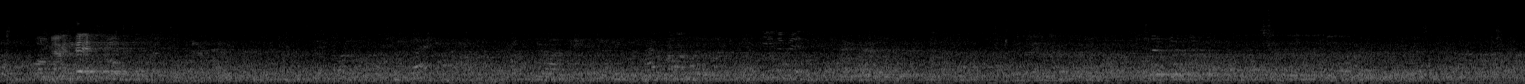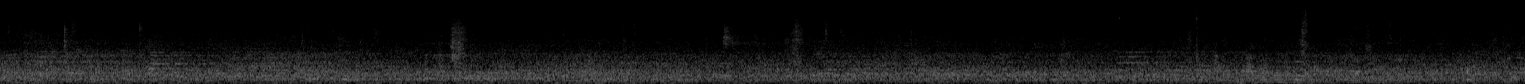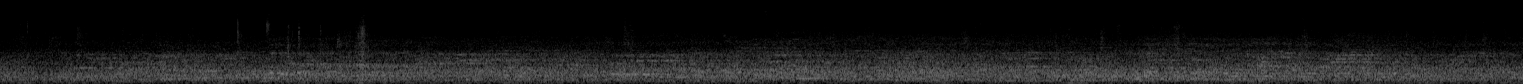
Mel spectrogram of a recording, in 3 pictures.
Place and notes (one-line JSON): {"title": "Platz der Republik, Berlin, Germany - Bundestag Dome", "date": "2013-10-06 18:48:00", "latitude": "52.52", "longitude": "13.38", "altitude": "46", "timezone": "Europe/Berlin"}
